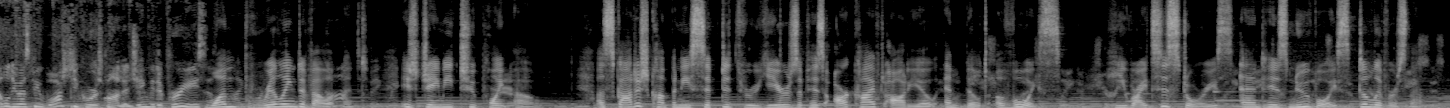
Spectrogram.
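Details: Adult female narrator; normal speech.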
